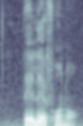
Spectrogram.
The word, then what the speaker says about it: teléfono: Teléfono. Teléfono. It's on the le. And if you notice, it's 3 syllables from the back.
